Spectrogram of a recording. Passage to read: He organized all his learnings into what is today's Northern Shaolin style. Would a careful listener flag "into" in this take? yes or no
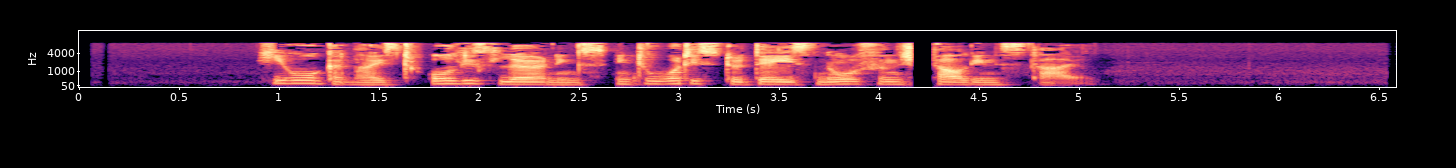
no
